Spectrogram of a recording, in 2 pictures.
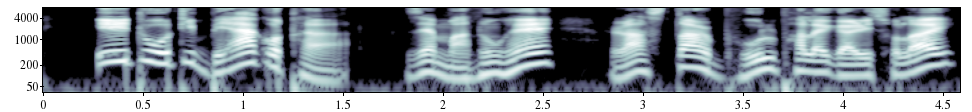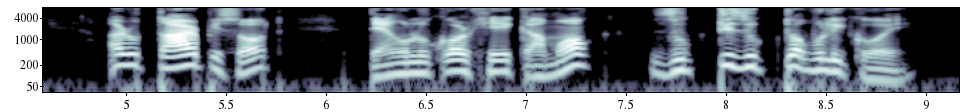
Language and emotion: Assamese, disgusted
